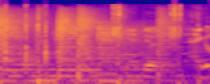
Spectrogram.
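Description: Loud background music with a heavy bass line and a beat, dropping in level in the second half.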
